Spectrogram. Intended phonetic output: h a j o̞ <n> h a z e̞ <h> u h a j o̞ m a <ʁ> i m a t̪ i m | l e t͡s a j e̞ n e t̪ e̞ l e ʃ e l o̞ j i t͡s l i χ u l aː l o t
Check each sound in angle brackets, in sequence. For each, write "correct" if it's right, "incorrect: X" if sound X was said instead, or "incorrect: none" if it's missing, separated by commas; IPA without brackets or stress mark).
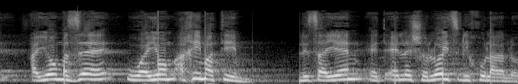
incorrect: m, correct, incorrect: χ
